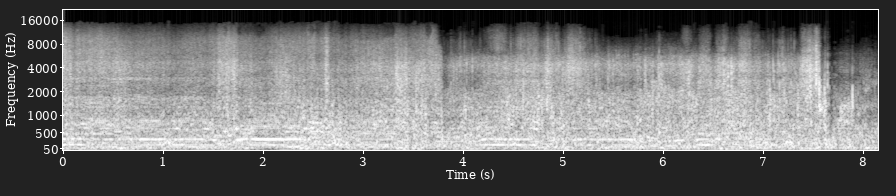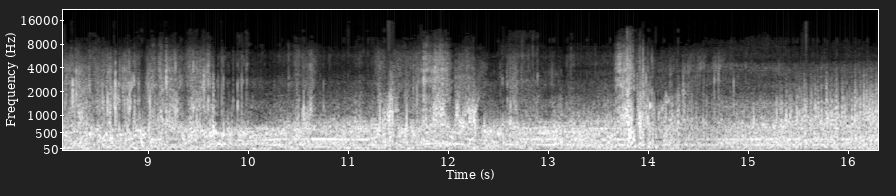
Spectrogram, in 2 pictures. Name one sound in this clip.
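A jet boat engine drones loudly and steadily.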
